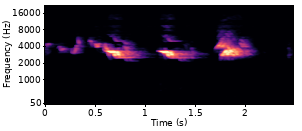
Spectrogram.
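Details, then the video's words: American robins of different ages foraging and singing among other birds: a few soft high notes, then three clear whistled phrases, each dropping slightly in pitch and spaced about half a second apart. "American Robin - Bird Song and Call"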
